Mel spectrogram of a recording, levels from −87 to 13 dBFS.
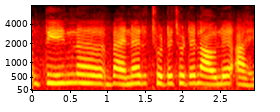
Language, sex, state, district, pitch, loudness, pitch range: Marathi, female, Maharashtra, Mumbai Suburban, 275 Hz, -14 LUFS, 260-280 Hz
